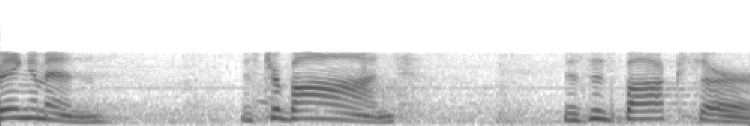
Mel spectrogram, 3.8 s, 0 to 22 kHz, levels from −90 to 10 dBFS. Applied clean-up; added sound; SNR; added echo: none; none; none; none.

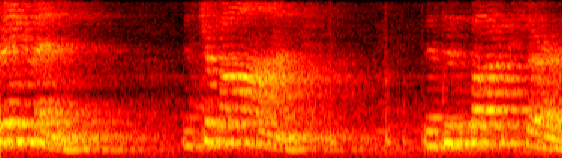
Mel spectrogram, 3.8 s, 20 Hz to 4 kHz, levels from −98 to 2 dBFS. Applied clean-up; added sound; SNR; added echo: none; Drum; 17 dB; reverberation time 1.2 s.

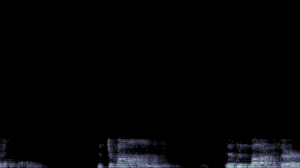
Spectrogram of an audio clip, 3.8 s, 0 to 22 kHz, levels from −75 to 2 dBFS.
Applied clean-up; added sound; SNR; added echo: neural mask model DeepFilterNet 3.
